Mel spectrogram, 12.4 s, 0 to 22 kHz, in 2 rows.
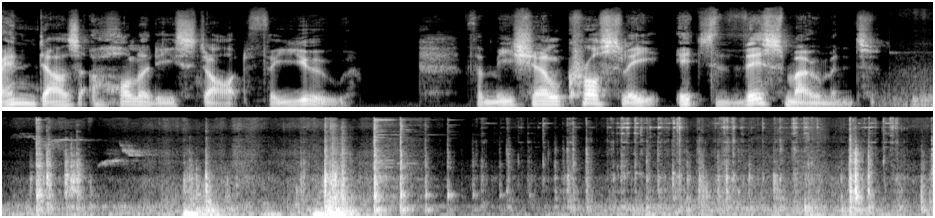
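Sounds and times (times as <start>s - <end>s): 
speech: 0.0s - 6.5s
front door pulled shut with solid low thuds: 6.0s - 12.4s
rattling and handling noises: 6.1s - 12.4s
keys jangling: 8.6s - 12.4s.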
